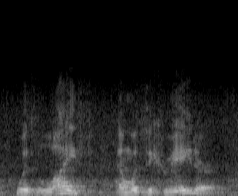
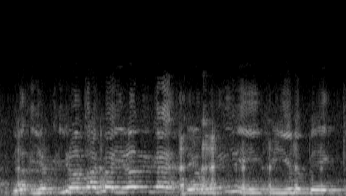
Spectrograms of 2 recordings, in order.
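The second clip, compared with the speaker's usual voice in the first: excited; 8 semitones higher than usual. Real, not acted. Mocking the eager correction guy.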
